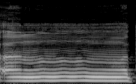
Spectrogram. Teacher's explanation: انت کے نون پہ غنہ کرنا ہے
